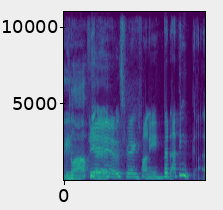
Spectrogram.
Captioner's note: laughter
